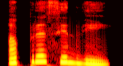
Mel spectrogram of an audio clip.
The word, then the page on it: ಅಪ್ರಸಿದ್ಧ: aprasiddha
